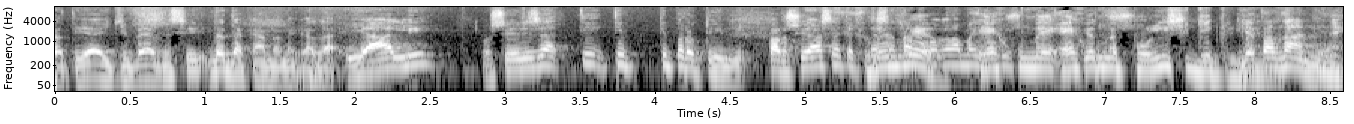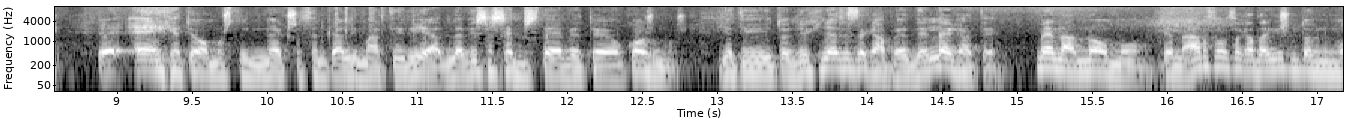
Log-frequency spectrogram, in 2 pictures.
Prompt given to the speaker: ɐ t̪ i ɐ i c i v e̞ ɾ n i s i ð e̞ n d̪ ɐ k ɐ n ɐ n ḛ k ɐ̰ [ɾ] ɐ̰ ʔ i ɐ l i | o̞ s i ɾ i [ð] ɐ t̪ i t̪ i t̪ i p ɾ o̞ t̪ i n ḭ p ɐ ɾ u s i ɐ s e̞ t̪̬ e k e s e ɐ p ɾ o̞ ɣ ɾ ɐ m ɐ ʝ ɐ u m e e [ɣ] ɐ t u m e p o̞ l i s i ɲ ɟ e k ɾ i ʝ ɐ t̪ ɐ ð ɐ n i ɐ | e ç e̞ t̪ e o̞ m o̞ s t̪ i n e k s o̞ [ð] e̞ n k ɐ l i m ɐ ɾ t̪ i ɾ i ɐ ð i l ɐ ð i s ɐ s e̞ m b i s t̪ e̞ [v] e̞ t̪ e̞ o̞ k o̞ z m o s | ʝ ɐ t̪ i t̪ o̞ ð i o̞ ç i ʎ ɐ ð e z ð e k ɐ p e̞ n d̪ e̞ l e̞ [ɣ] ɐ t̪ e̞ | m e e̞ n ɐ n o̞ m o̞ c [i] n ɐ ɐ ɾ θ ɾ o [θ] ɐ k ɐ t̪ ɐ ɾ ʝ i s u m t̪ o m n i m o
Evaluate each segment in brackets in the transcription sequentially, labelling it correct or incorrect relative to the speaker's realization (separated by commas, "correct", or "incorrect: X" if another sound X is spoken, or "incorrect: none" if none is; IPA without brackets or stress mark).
incorrect: l, incorrect: z, incorrect: x, incorrect: θ, correct, correct, incorrect: e, correct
